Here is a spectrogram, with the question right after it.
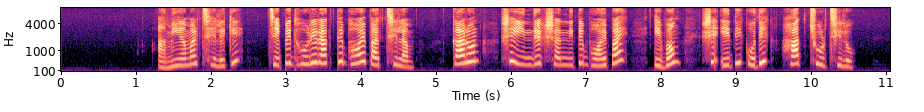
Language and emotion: Bengali, fearful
